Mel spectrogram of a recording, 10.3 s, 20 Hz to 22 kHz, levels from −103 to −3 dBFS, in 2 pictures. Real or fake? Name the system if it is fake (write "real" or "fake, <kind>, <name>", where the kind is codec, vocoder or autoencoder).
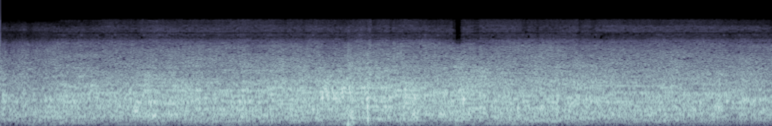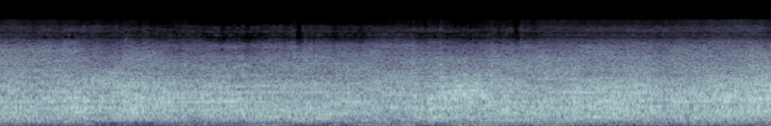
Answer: fake, codec, SNAC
